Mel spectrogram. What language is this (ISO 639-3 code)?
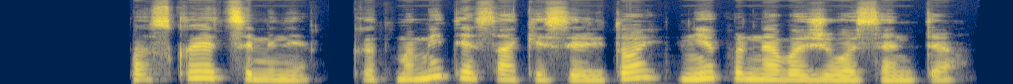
lit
